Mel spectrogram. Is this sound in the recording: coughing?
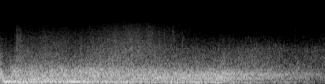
no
